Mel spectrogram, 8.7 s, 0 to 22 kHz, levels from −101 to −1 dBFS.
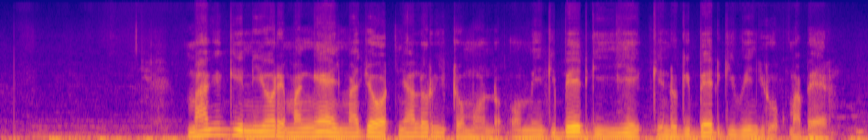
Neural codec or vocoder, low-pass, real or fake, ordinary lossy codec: codec, 44.1 kHz, 7.8 kbps, DAC; 19.8 kHz; fake; Opus, 64 kbps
